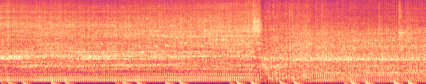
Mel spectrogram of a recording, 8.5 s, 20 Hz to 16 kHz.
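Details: Second-hand Snapper Pro SW30 52-inch mower with a Kawasaki 651V twin, after a full tune-up service: even, steady firing beat, settling briefly midway then carrying on smoothly; healthy running engine.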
